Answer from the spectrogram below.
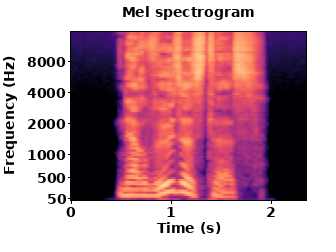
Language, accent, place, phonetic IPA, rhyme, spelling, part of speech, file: German, Germany, Berlin, [nɛʁˈvøːzəstəs], -øːzəstəs, nervösestes, adjective, De-nervösestes.ogg
- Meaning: strong/mixed nominative/accusative neuter singular superlative degree of nervös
